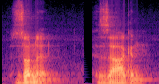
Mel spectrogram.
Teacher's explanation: 当▁S▁处于词首，并且位于元音前时，读浊音▁z。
